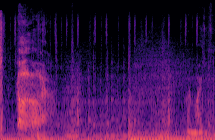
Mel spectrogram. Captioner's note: Larson groaning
